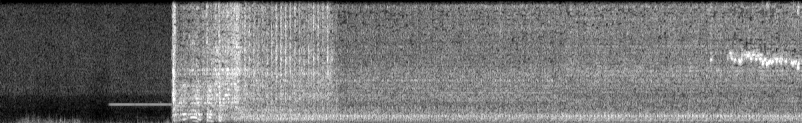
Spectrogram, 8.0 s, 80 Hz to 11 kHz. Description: Just a quick start up of my 2011 Audi A7 3.0 TDI cold start up noise/rattle for the very first second.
